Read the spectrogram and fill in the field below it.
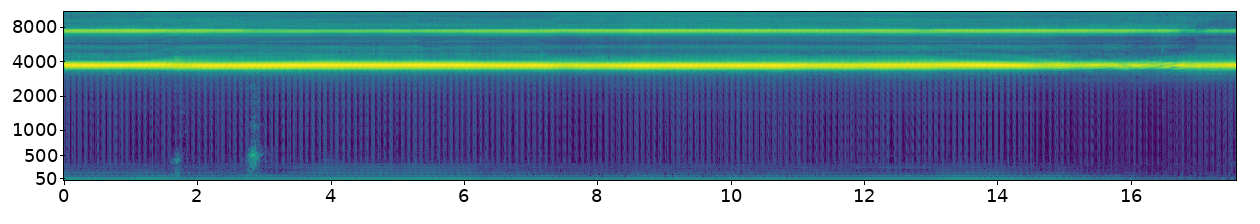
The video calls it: Cricket chirping. Chirping sound of cricket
